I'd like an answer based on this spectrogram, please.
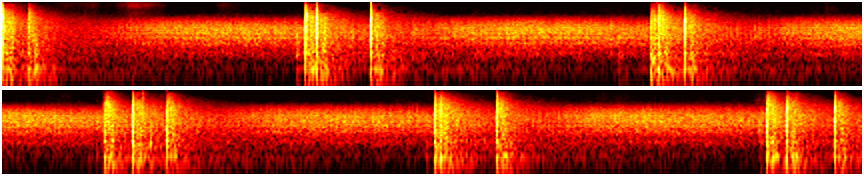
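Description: Aerial firework shells bursting overhead in sharp bangs that come in groups of two or three, one group about every three seconds, with a steady hiss between the groups.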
